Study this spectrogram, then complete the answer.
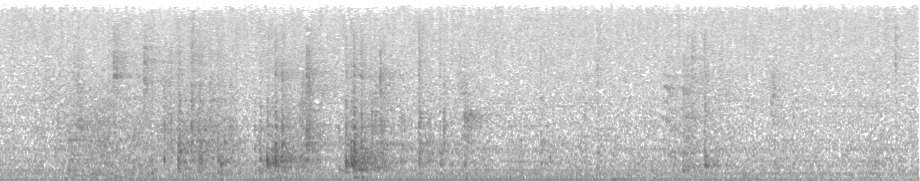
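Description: A saxophone plays loose, squealing phrases in an echoing hall.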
